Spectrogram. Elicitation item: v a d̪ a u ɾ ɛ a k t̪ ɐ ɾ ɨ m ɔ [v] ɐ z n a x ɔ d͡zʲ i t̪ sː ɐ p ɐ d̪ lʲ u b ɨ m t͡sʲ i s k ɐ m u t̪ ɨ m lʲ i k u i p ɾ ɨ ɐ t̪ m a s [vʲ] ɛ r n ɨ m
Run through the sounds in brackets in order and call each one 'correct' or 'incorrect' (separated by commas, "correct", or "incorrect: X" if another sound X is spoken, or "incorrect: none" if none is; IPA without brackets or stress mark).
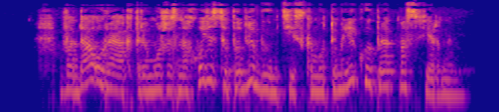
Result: incorrect: ʐ, incorrect: fʲ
